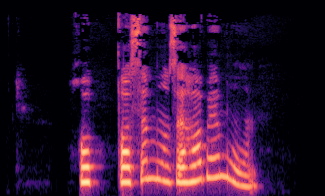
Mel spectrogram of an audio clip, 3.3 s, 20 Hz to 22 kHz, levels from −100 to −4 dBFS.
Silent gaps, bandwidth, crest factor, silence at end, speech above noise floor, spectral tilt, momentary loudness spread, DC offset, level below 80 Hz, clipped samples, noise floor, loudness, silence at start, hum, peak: none; 16.5 kHz; 18 dB; 0.7 s; 66 dB; -3.5 dB/octave; 9 LU; under 0.1%; -70 dBFS; under 0.1%; -82 dBFS; -17 LUFS; 0.8 s; none; 0 dBFS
